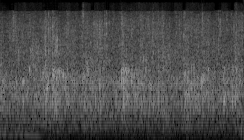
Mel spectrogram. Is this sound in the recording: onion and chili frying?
no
